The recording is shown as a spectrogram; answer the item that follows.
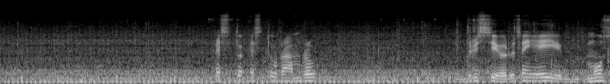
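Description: Motorcycle engine running steadily at an even, low pitch while the bike is ridden, with a man's voice speaking briefly twice over it.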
